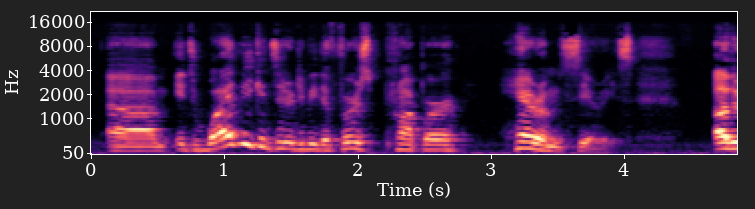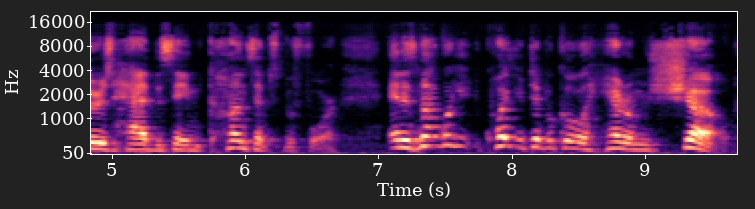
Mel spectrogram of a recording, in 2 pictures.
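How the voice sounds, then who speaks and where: A man's voice: on the high side, a little mellow. Man hosting an anime talk stream. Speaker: live stream host. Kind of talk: anime review and live discussion.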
